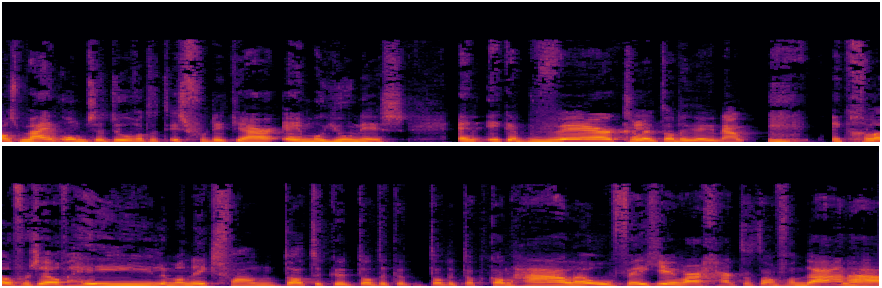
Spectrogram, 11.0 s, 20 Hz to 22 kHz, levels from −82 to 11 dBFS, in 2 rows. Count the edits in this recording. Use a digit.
0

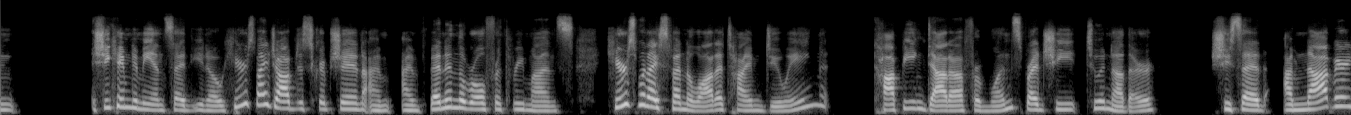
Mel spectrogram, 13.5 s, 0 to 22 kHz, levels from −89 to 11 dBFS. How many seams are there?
0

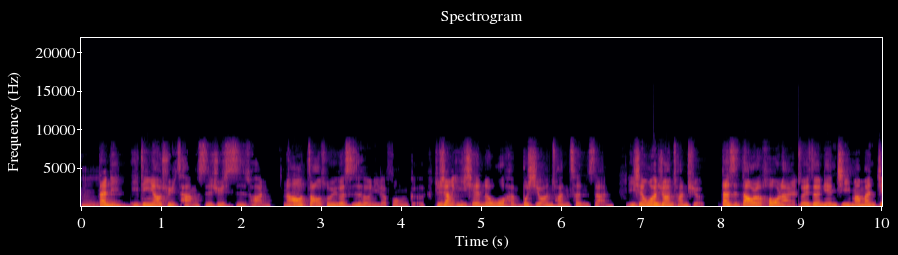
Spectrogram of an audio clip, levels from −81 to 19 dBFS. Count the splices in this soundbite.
3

